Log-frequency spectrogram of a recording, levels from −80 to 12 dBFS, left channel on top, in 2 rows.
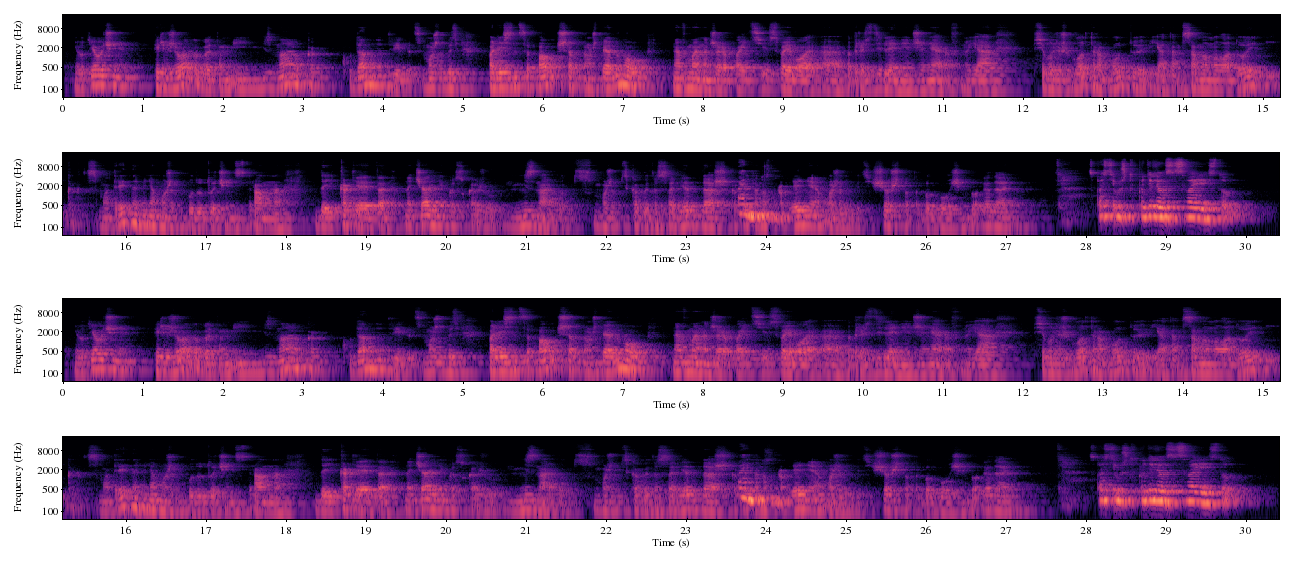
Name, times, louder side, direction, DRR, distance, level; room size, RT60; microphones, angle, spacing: voice 1, 0.1-0.8 1.1-3.2 3.6-7.2 7.6-27.1, left 1 dB, 20° left, 1 dB, 0.6 m, -28 dB
voice 2, 23.6-23.9 27.6-27.8 28.1-29.7, right 1 dB, 50° left, 1 dB, 1.0 m, -19 dB
4.2 x 3.2 x 3.9 m, 0.92 s
head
